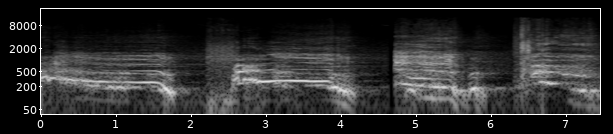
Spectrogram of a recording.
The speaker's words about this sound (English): Because lions, apparently, I don't want to go test this out myself in the wild, but lions apparently have quite a weak roar. Do you want to hear it?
